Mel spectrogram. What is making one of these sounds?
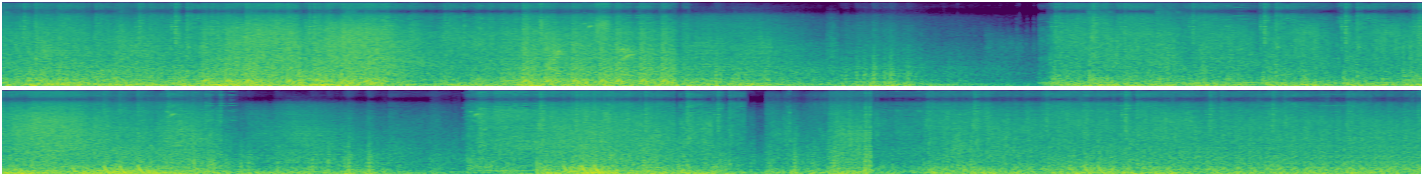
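Heavy guns fire in rapid bursts with loud explosions.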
